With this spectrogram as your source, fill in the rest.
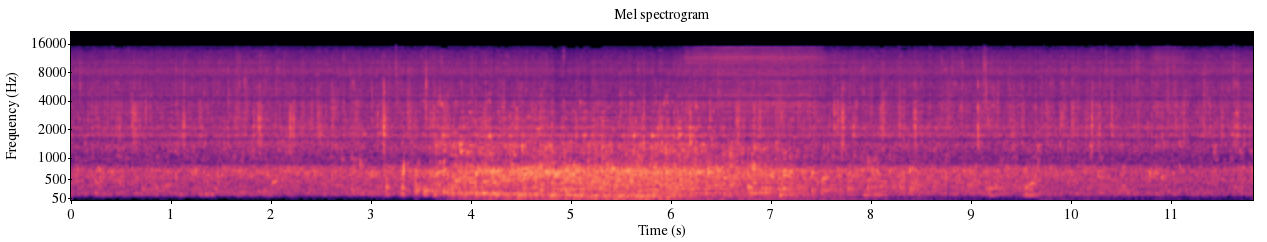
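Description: Air bubbles burble and gurgle underwater from divers' breathing gear, swelling louder for a while in the middle.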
